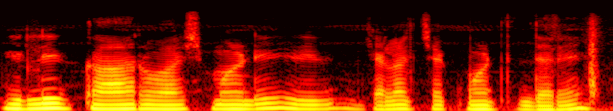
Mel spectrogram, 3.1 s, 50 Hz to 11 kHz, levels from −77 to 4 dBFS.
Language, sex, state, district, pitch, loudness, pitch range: Kannada, male, Karnataka, Koppal, 125 Hz, -16 LUFS, 120-130 Hz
